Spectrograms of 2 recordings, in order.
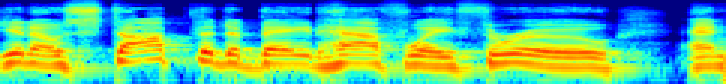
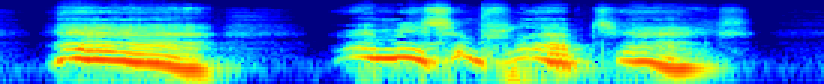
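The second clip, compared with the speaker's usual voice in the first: high-pitched, put-on old-man voice; 5 semitones higher than usual. Acting out ordering flapjacks at the Waffle House: Joe Biden impression. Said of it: "when I do my Biden impression".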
